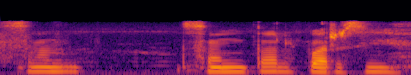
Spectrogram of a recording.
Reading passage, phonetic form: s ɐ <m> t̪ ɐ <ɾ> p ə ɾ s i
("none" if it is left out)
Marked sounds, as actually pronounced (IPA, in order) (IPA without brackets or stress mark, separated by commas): n, l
